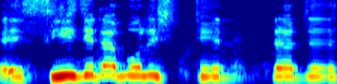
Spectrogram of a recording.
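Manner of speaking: slow explanation. Shown as a demonstration. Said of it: "explaining the sound".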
